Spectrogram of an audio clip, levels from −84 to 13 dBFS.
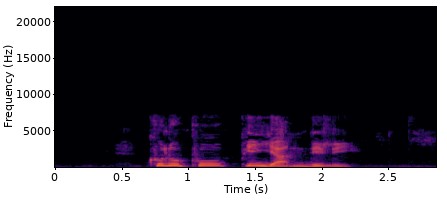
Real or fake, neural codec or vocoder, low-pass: fake; vocoder, 22.05 kHz, 80 mel bands, Vocos; 7.2 kHz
